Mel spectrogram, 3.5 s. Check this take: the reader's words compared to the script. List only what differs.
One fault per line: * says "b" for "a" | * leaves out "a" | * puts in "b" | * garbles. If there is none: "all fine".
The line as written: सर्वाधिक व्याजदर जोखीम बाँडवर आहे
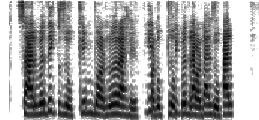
* leaves out "व्याजदर"
* garbles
